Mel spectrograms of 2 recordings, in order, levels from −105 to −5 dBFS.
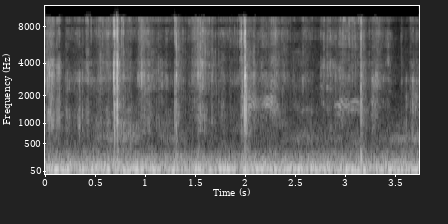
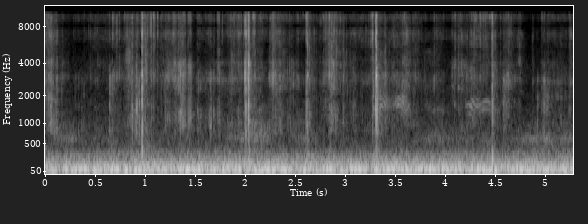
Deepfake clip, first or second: first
